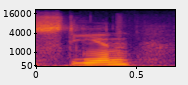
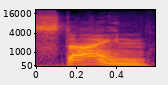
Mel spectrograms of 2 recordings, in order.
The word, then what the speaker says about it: Stein: He gave a donation to the tip jar before, and I mispronounced his name as Steen, but it's Stein.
